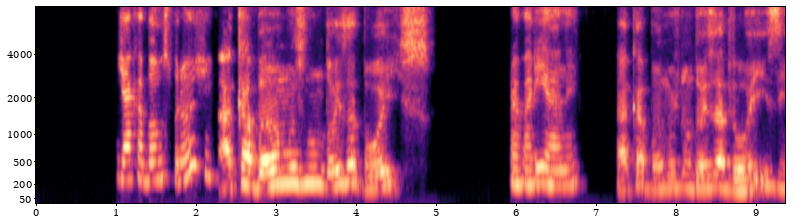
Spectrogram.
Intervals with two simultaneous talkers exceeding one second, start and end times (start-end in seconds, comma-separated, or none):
none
